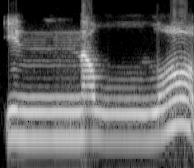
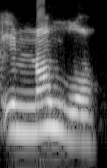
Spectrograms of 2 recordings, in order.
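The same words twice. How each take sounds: First: The 'na' is light; only 'Allah' sounds heavy. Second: The 'na' is heavy, like the following 'Allah'. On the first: The speaker calls it right. "Na huruf nipis. Inna Allah baru tebal" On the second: The speaker calls it wrong.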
